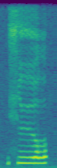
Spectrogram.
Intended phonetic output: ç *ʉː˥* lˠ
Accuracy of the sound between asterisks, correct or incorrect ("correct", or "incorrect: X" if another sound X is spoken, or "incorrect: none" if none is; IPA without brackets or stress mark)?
correct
